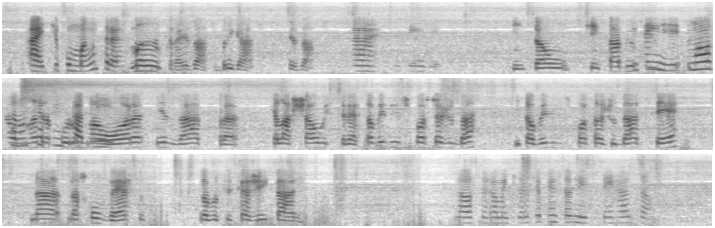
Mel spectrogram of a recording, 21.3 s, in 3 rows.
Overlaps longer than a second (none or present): present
